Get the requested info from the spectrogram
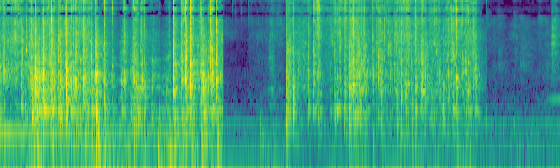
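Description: Metal spoon stirring liquid in a plastic mixing bowl, a fast run of clicks and scrapes against the bowl. It comes in two spells of about three seconds each, with a pause of about a second between them.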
